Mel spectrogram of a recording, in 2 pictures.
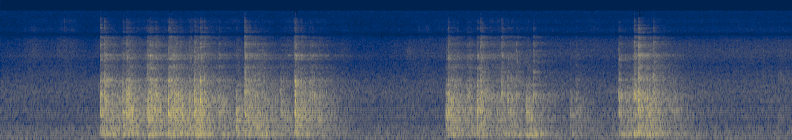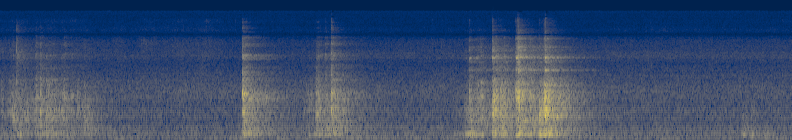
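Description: Stainless steel frying pans shaken and slid back and forth on a gas range's burner grates to toss sautéing vegetables: repeated bursts of metal rattling and scraping, each lasting up to two seconds, over a steady background hiss.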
